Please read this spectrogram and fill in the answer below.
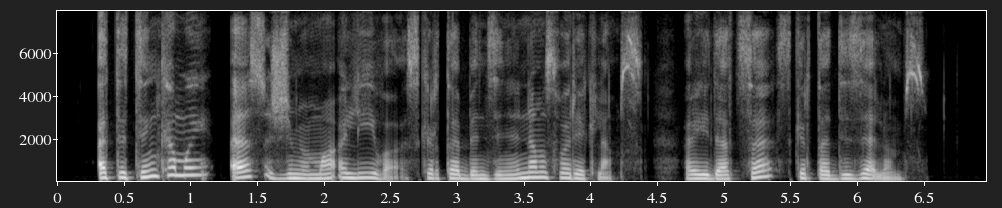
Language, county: Lithuanian, Vilnius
